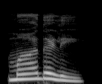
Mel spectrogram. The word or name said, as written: ಮಧೂಳಿ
